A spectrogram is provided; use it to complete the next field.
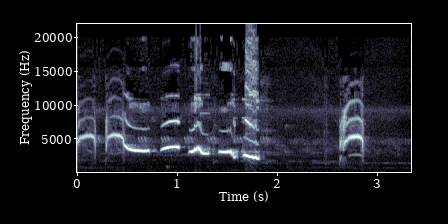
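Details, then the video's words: Song of the Oriental magpie-robin, used to stimulate young and settled birds to sing: a fluent string of loud whistled phrases that glide downward, a pause, then a single high arched note. "SUARA PANCINGAN BURUNG KACER AGAR CEPAT BUNYI DAN GACOR"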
